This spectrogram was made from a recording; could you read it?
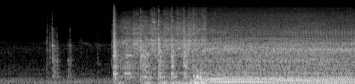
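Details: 2012 GMC Terrain 2.4L Ecotec after timing chain and balance chain replacement for chain-wear noise: starter cranks briefly, the engine catches cleanly and settles into a smooth, even idle with no knocks or rattles.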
